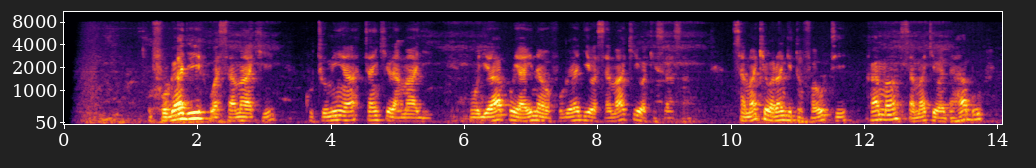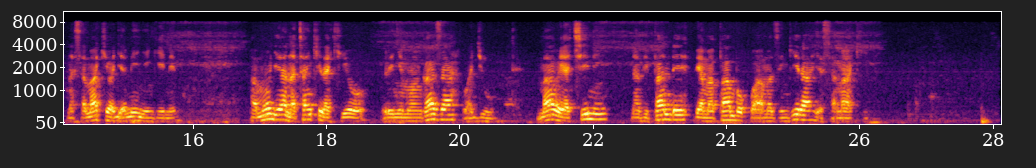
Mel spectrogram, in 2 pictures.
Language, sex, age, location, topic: Swahili, male, 25-35, Dar es Salaam, agriculture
